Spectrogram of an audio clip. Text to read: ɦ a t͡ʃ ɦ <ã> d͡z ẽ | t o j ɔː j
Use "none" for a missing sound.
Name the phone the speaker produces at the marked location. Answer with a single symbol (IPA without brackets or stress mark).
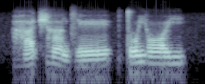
ã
